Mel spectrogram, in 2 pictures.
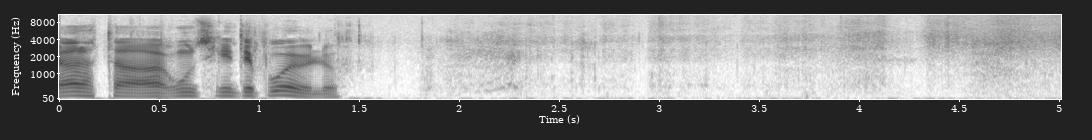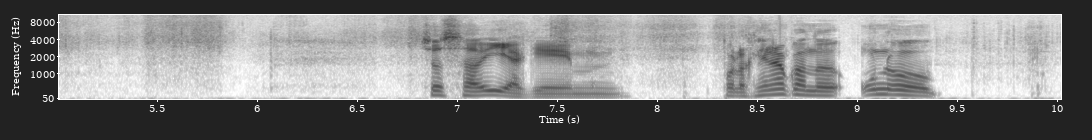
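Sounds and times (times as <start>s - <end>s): rustling and handling noises: 0.8s - 10.0s
small ticks and scrapes: 1.4s - 5.8s.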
